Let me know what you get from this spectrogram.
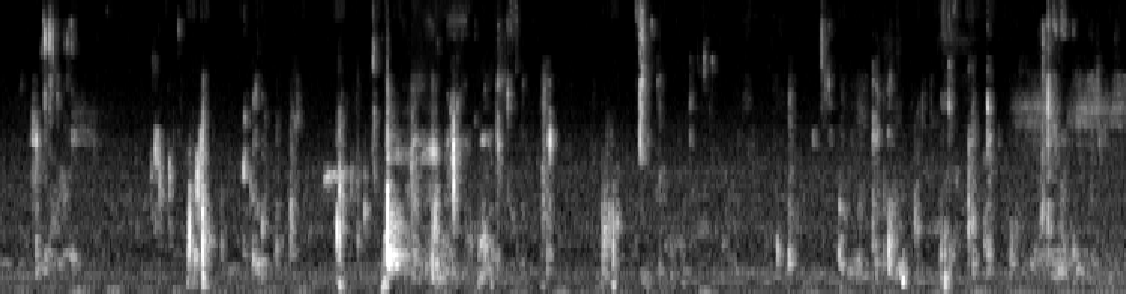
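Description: Close-miked eating sounds: wet chewing, lip smacks and swallows of a mouthful of raw ahi poke and rice, in short irregular clicks.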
